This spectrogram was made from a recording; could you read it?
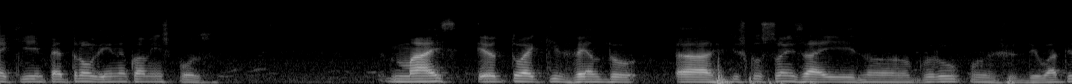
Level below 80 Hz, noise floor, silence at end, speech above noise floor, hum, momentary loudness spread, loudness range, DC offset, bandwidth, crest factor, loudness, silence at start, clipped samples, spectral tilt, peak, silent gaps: -52 dBFS; -57 dBFS; 0 s; 26 dB; none; 12 LU; 6 LU; under 0.1%; 9.2 kHz; 20 dB; -32 LUFS; 0 s; under 0.1%; -7.5 dB/octave; -12 dBFS; none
